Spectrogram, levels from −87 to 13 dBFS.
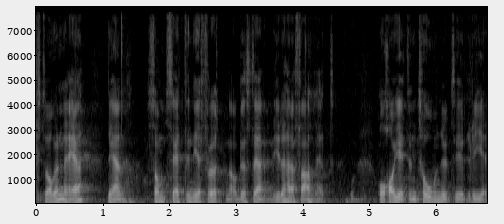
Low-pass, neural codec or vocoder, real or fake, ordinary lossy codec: none; codec, 16 kHz, 4 kbps, FunCodec, trained on Chinese and English, 50 frames a second; fake; none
